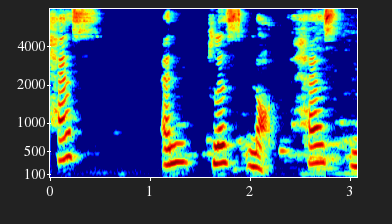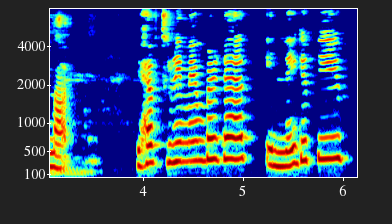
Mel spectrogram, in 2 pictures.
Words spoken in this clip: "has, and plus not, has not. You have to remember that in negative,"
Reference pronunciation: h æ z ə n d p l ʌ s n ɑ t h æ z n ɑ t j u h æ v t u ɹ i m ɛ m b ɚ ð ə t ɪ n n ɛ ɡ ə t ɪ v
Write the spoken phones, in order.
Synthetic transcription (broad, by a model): h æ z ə n p l ʌ s n ɑ t h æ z n ɑ t j u h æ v t u ɹ i m ɛ m b ɚ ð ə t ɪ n n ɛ ɡ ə t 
